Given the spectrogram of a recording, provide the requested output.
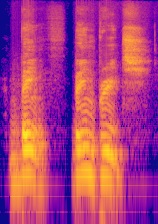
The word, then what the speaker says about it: Bainbridge: O espectógrafo de massa de brain bridge se pronuncia Bin Bridge é um campo elétrico uniforme e vocês devem chamar de E aí no Sudeste, né?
